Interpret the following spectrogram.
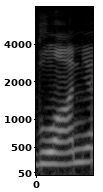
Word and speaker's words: Bologna: Alright, my name's Bologna, and it's Bologna like lasagna, because the next time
